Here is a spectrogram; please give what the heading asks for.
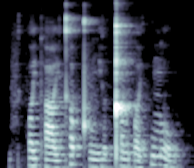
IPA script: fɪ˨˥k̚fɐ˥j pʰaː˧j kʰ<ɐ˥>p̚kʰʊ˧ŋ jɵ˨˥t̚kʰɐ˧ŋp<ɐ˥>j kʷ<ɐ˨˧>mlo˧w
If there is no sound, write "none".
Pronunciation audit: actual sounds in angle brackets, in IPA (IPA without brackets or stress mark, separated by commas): ɐ˥, ɐ˨˥, ɐ˥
